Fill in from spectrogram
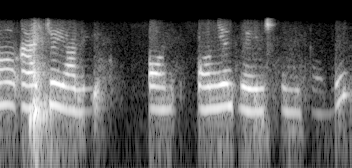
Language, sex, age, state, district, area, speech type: Telugu, female, 18-30, Telangana, Mancherial, rural, conversation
